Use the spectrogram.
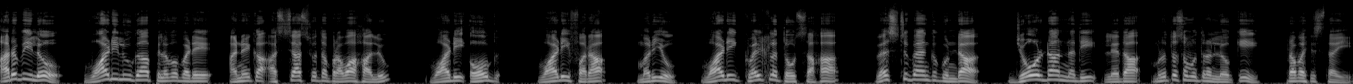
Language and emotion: Telugu, neutral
